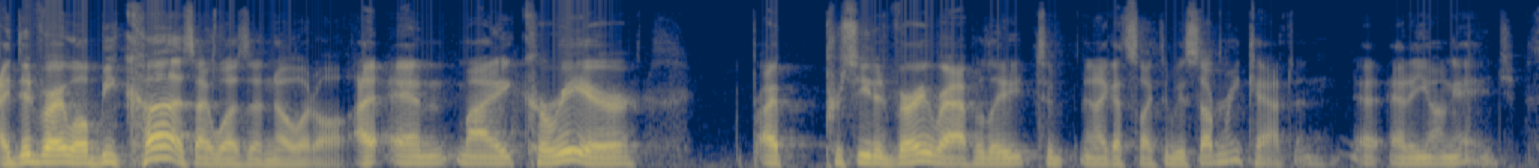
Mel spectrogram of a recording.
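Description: A man with an American accent and a normal speaking voice, medium in pitch, at a fairly quick pace with big swings in loudness. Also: ordinary pitch variation. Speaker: leadership author and former submarine captain. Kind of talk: interview.

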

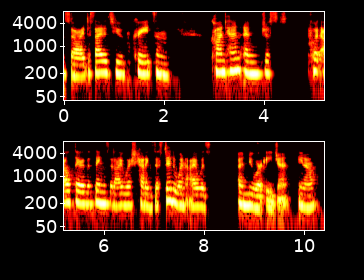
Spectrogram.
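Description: The voice is somewhat breathy, moving at a fairly slow pace with fairly even intonation. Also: woman. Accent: American. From Michigan, outside Detroit. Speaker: real estate coach. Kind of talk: interview conversation.

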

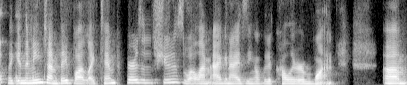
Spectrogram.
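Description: In a Dutch accent, a woman speaks with a fairly high pitch and ordinary pitch variation over a quiet background. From Netherlands. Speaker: life coach. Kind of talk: interview.

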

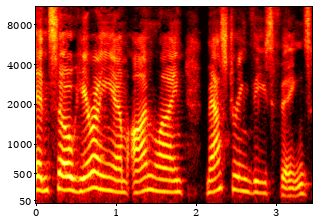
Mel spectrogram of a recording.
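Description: A woman is speaking. Her pace is very slow. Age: old. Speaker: business coach. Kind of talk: group panel discussion. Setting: video call.

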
